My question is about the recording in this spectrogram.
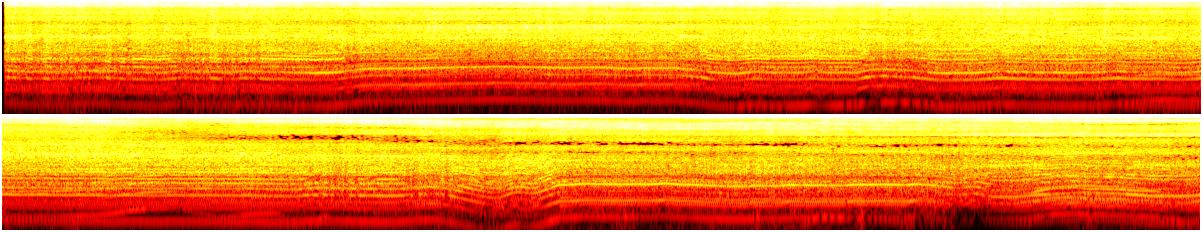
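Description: Two-stroke chainsaw carving a wooden sculpture. The engine's pitch rises and falls with the throttle as the chain bites into the wood, and a little past two-thirds in the revs drop sharply and pick up again.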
